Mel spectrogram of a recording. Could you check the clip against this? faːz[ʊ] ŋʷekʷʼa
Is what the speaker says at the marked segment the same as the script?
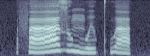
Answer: yes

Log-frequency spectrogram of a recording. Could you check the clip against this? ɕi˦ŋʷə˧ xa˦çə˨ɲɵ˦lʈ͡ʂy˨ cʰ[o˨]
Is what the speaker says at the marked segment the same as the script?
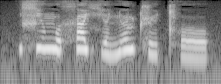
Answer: yes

